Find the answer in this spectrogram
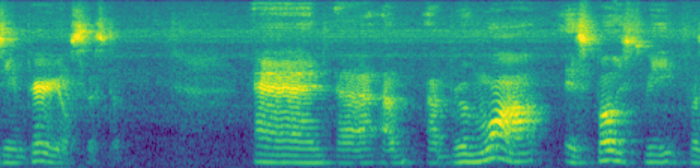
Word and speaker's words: brunoise: A Brunoise, well, I shouldn't pronounce the S, it's a Brunoise.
